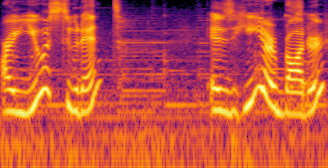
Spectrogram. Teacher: then we have yes or no questions rising intonation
